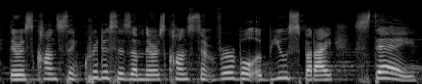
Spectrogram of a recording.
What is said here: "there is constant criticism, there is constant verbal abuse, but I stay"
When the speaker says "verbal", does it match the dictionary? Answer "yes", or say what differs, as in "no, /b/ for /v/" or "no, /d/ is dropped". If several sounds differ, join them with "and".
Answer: yes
